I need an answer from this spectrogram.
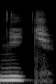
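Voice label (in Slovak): "niť", Slovak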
